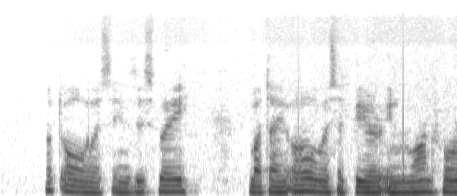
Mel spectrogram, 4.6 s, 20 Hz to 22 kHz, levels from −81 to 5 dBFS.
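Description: Speech with overlapping chunks: at 0.89, 1.94, 2.98 and 4.03 s, a 48 ms slice replays as 1-second chunks begin before the previous ends, giving a regular stutter. The waveform shows a repeated segment with a hard splice, and the spectrogram a thin vertical seam.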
